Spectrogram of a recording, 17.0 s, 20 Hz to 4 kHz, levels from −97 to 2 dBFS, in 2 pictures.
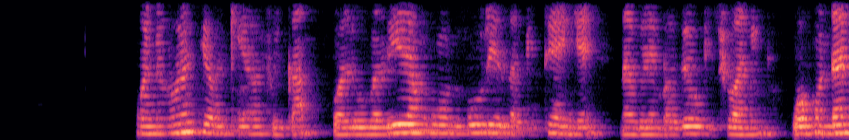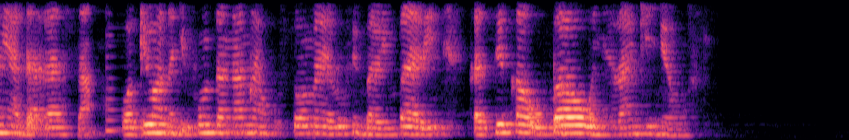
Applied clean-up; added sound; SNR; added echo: neural mask model DeepFilterNet 3.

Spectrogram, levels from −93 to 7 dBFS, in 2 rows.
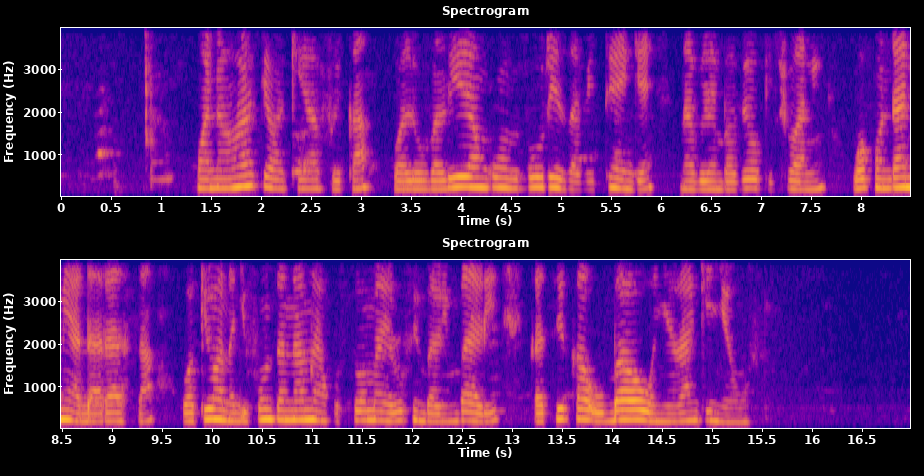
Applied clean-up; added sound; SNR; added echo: none; none; none; none.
